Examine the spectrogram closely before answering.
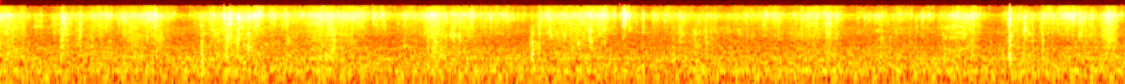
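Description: Hands squishing and kneading raw ground-beef meatloaf mix in a plastic container: faint, irregular wet squelches, with a sharper tap a couple of times.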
